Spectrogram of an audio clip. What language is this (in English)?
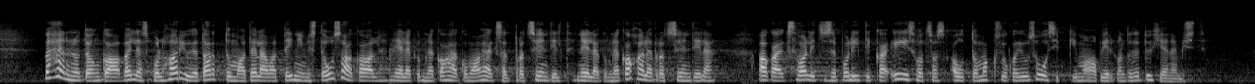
Estonian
